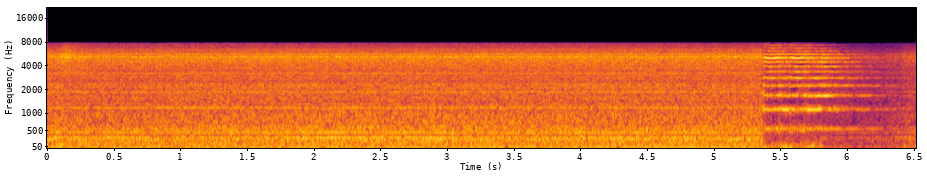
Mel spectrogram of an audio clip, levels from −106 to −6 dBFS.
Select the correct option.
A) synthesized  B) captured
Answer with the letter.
A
